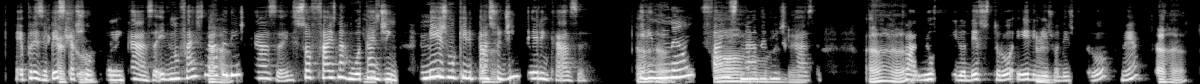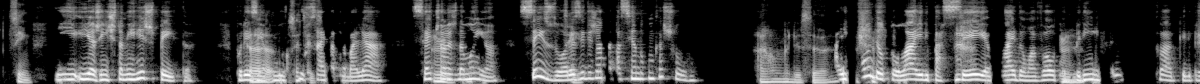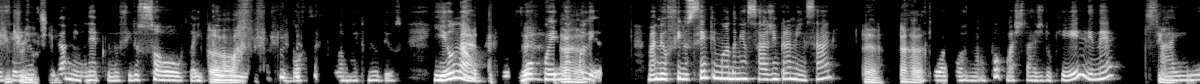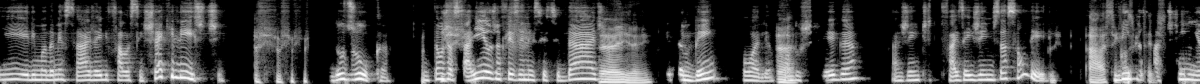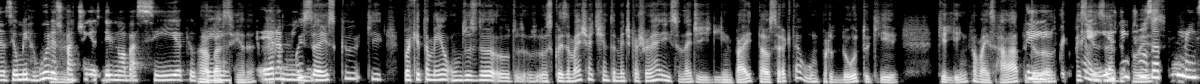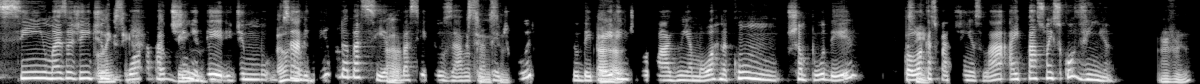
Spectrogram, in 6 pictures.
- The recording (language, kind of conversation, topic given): Portuguese, unstructured, Qual é a sua opinião sobre adotar animais em vez de comprar?
- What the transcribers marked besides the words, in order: tapping; other background noise; distorted speech; chuckle; laughing while speaking: "Hum, que bonitinho"; unintelligible speech; laugh; chuckle; in English: "Checklist"; laugh; chuckle; unintelligible speech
